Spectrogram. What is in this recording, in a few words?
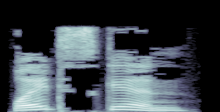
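"white skin", British English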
